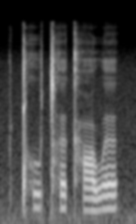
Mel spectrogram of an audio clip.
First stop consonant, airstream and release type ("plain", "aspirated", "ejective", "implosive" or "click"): click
